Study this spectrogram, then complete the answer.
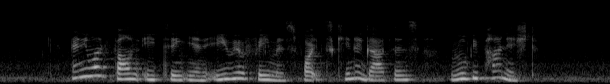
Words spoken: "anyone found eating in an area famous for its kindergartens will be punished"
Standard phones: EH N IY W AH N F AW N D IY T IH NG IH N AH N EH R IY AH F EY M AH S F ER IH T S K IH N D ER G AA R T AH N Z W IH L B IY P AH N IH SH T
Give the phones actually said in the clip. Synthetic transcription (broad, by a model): EH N IY W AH N F AW N D IY T IH NG IH N AH N EH R IY AH F EY M AH S F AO IH T S K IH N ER G AA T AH N S W IH L B IY P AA N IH SH T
